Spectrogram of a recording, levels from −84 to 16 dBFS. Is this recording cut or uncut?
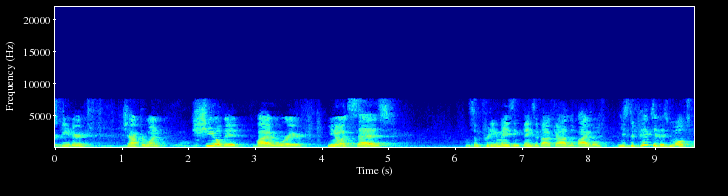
uncut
